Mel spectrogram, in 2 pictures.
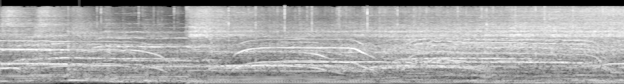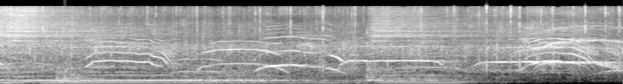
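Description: A live band with acoustic guitar and electric bass plays out the end of a country song, its low held notes stopping about a second before the end. Over it the audience whoops and cheers, many voices overlapping.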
